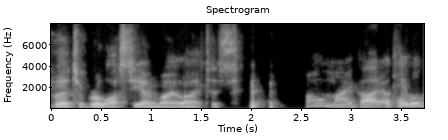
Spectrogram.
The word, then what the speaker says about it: osteomyelitis: So how do you pronounce that word I messed up? It's osteomyelitis.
